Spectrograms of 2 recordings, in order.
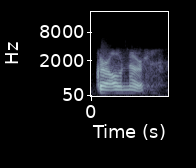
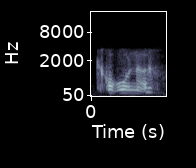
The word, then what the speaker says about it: Groner: Groner. – Groner, well, yeah. Sorry. – If you want to pronounce it with a German accent, it's Groner.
